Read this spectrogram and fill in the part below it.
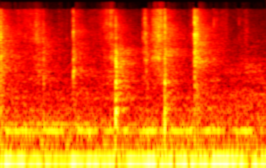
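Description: A stack of event cards for the Kingsport Festival board game is riffle-shuffled close up, giving repeated bursts of crisp card flutter over a low steady hum, with no talking.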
